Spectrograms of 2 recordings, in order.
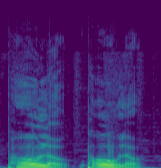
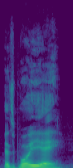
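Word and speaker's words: pollo: So basically, I'm in the butcher and I'm saying, I want like polo. And I'm like, polo. And they're like, what? And then eventually I got to pointing like that. And it's poye.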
